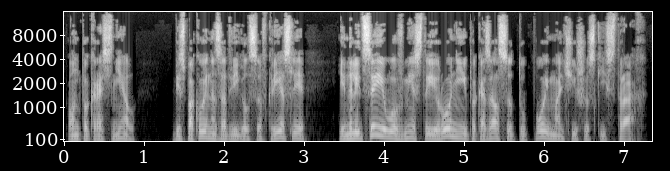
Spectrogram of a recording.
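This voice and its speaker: A man narrating a classic story in the first person for an audiobook, in an expressive reading. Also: medium pitch, normal speed, no echo, clean studio sound.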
